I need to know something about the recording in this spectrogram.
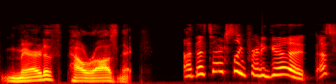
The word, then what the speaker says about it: Powroznik: I was like, is it Powroznik or Prosnik? I was like, I'm going to go Pow. I'm going to give it a little, I'm going to put the emphasis on the wrong syllable there, you know?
